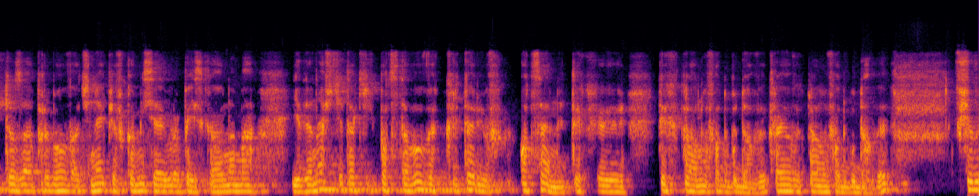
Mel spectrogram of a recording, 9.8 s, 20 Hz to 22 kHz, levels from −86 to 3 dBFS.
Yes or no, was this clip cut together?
no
